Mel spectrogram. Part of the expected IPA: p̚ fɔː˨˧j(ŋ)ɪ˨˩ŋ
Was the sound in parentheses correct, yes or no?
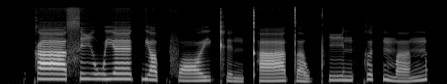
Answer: no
